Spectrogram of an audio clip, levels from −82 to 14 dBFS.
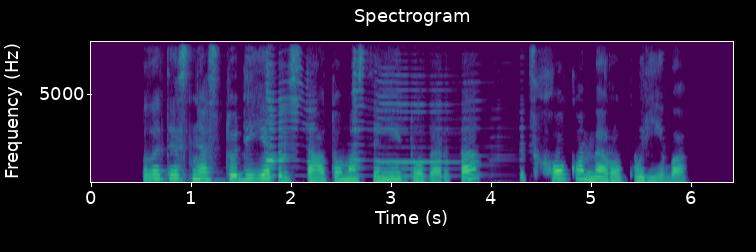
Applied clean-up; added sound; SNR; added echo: neural mask model RNNoise.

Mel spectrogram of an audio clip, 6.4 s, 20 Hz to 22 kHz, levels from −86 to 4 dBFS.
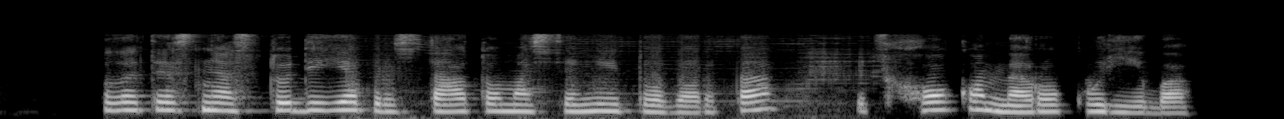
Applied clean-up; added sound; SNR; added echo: neural separator model SepFormer DNS4.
